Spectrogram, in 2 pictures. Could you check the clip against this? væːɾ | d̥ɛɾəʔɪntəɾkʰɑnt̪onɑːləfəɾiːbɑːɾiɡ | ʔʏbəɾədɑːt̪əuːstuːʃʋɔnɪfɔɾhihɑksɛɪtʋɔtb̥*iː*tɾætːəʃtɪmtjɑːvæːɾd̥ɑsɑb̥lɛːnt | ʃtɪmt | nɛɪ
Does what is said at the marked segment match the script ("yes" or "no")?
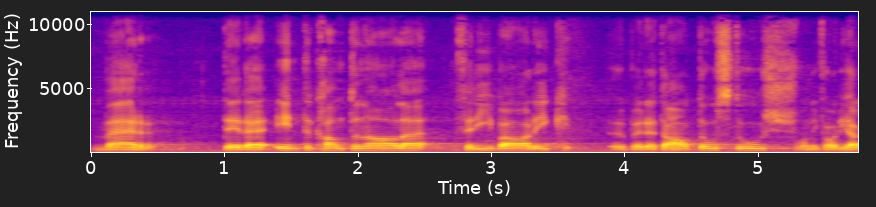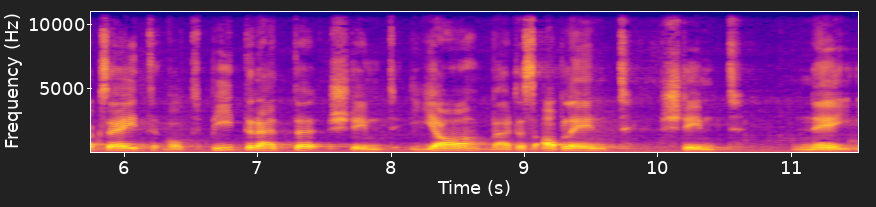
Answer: yes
